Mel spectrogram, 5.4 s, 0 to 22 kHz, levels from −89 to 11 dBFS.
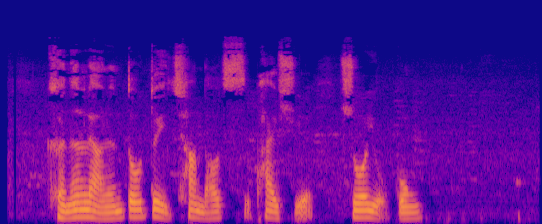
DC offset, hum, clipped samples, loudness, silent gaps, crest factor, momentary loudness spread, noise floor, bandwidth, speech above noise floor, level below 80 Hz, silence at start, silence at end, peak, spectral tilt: under 0.1%; none; under 0.1%; -20 LUFS; none; 20 dB; 10 LU; -55 dBFS; 10.5 kHz; 36 dB; -62 dBFS; 0.5 s; 0.25 s; -2 dBFS; -5 dB/octave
